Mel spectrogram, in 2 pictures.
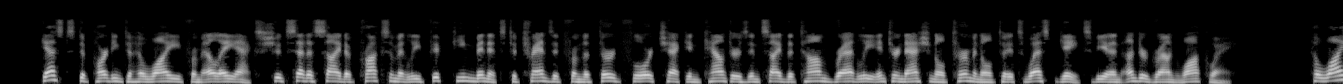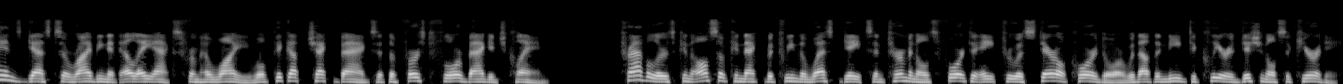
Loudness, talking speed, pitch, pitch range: -20 LUFS, 170 wpm, 130 Hz, 115-145 Hz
